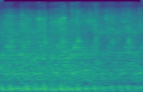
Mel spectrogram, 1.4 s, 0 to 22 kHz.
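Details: Circa-1970 four-cylinder sand rail, 80°F shop, fresh start: fast, light tapping over steady low idle from dead center of the block, firing on all four; owner says not rocker, suspects a sticking lifter.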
